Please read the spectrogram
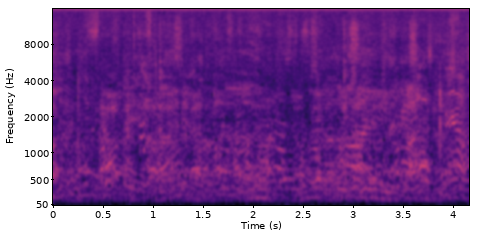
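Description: Several people's voices talking over one another in a steady chatter, with no single clear voice standing out.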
